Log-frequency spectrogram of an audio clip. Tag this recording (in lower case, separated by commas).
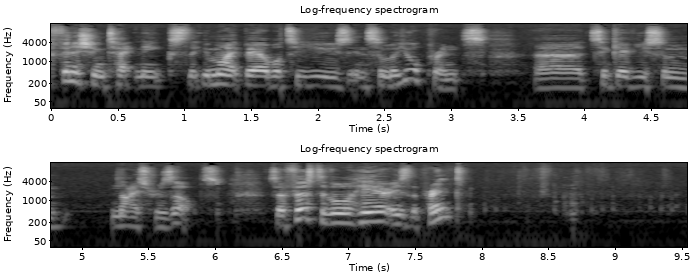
speech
